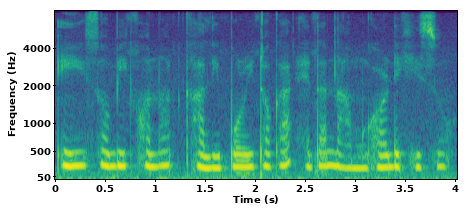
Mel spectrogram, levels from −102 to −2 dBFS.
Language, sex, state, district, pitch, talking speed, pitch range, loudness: Assamese, female, Assam, Kamrup Metropolitan, 230 Hz, 120 wpm, 220-240 Hz, -14 LUFS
